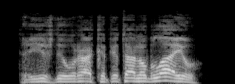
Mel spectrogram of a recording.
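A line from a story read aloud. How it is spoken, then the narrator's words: Enthusiastic shout. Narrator (Russian): восторженно крикнул Джон Холлетт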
